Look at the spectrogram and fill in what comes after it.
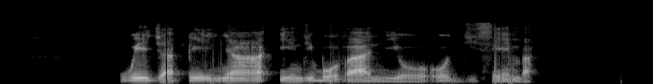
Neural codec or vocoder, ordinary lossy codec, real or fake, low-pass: none; Opus, 16 kbps; real; 7.2 kHz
